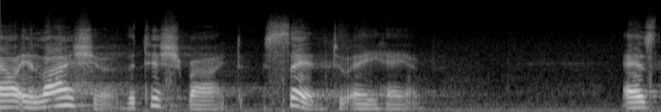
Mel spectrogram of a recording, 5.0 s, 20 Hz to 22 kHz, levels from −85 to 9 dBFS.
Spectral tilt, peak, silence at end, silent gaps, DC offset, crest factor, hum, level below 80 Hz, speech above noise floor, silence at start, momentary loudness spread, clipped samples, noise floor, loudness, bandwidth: -4.5 dB/octave; -6 dBFS; 0 s; none; under 0.1%; 14 dB; none; -52 dBFS; 29 dB; 0 s; 18 LU; under 0.1%; -49 dBFS; -21 LUFS; 12 kHz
